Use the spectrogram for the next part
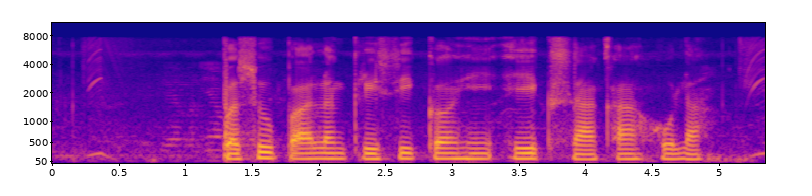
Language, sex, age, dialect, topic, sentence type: Bhojpuri, male, 18-24, Western, agriculture, statement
